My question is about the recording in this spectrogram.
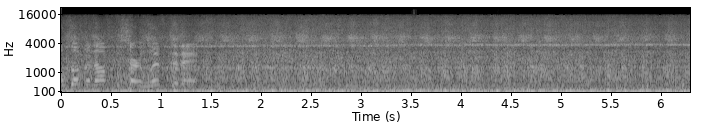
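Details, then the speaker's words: Ford 7.3 Powerstroke diesel: a deep idle with an uneven, lumpy beat and jumping rpm as the injectors come on one by one while oil pressure builds. Air bubbles are suspected; cause unconfirmed. "you'll start feeling one injector come on then another then another rpm will start jumping and it's just gonna do that for a while"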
